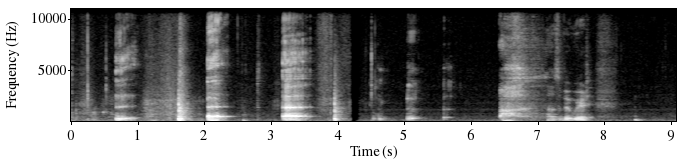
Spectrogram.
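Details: A run of loud, rough belches in quick succession, some long and drawn out, with brief voice sounds between them, during an attempt at 100 burps in 20 minutes; burping.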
